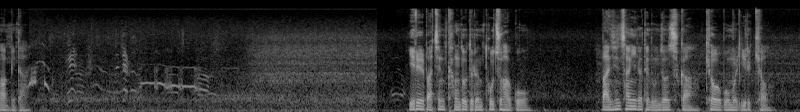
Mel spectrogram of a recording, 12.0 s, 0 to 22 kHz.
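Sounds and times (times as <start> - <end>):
low rumble and hiss: 0.0 - 12.0
woman's high wavering cry: 0.4 - 3.6.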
